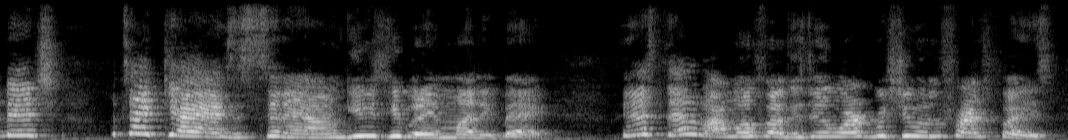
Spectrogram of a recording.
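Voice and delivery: high, loud, fast scolding; yelling at screen. Real, not acted. Yelling at Mickey on screen, high, loud and fast. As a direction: tell her off hard and fast. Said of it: "yelling at the screen".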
